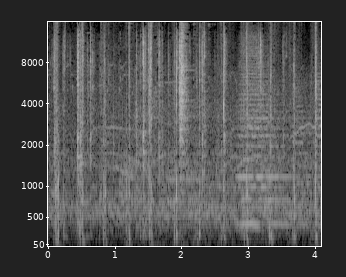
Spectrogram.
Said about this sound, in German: Sir Thomas kommt gemächlich auf die Bahn geritten. Er sitzt etwas schief auf dem Pferd.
